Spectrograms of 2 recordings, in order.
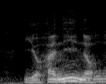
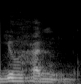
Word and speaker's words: Joannino: Voilà, le J sans le chapeau, donc que l'on prononce Joannino. – Joannino.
